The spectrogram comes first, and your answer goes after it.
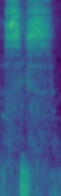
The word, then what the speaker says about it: six: After that we have sis. Sis sis. Be careful because it's written s x but it's not six, it's sis. So it's a s at the end.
